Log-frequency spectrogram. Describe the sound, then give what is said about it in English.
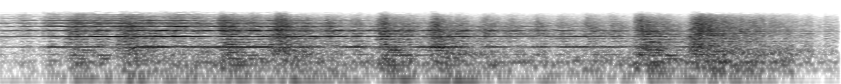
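A train moves along a snow-covered mountainside. It gives a steady rolling rumble with regular pulses, and thin sustained whining tones run above the wheel noise. “The train moves on along a snow-covered mountainside.”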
